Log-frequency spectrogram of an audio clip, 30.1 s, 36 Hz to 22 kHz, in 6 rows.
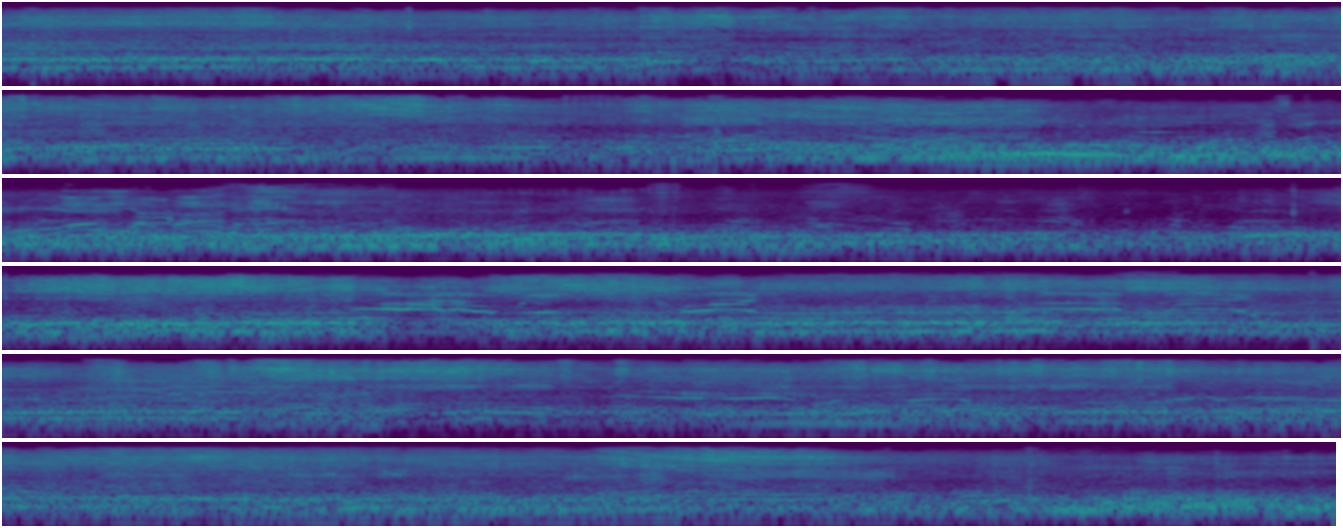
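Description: A pack of off-road racing motorcycles running and revving hard as they ride past and away up the track, their engines overlapping in a continuous din. Voices are mixed in, with rising and falling calls between about 16 and 22 seconds in.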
